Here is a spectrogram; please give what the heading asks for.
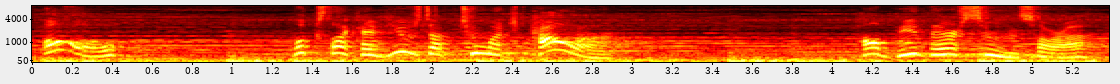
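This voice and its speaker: A small, cheerful cartoon mouse king who speaks in a high falsetto that bounces up and down. The tone is encouraging and warm. The sound is roomy with a long tail of reverb over loud music. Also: big pitch swings, unhurried, heavily acted. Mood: reassuring. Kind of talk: game cutscene voice acting.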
